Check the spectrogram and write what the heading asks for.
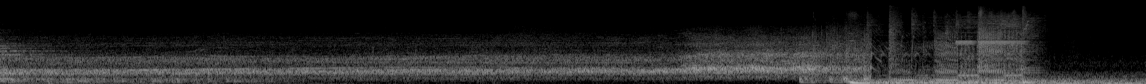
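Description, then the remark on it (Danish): A large stadium crowd murmurs and roars steadily, then breaks into loud, dense applause and cheering for the gold-winning championship team as it goes around the field, swelling over the last few seconds. “Guldholdet nu går rundt og banen, og vi med jer publikum om at give dem en kæmpe bifald, når de kommer forbi jer.”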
